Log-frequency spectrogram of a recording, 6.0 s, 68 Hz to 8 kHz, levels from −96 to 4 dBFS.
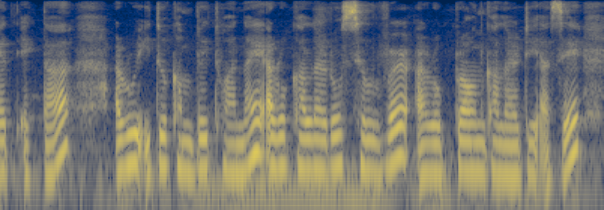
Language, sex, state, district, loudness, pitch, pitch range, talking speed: Nagamese, female, Nagaland, Dimapur, -19 LUFS, 165 Hz, 155-180 Hz, 140 wpm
